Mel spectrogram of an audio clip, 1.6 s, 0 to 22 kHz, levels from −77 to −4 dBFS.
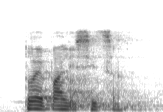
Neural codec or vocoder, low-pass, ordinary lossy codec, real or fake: codec, 16 kHz, 16 kbps, FreqCodec, larger model; 7.2 kHz; Opus, 24 kbps; fake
